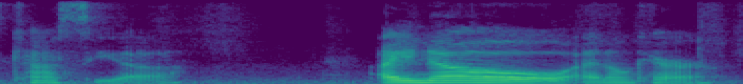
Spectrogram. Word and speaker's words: Cassia: so basically I know her name is supposed to be pronounced casha the author said but I I prefer Casia I don't know why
